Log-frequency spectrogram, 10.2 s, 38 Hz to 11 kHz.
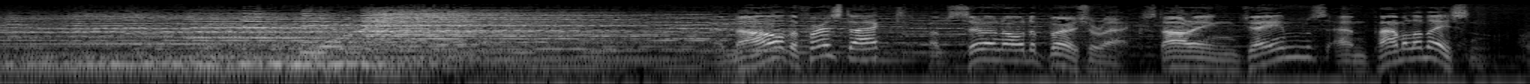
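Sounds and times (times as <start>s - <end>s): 
contest bell ringing with a bright silvery tone: 0.0s - 6.4s
speech: 5.0s - 10.1s.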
